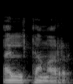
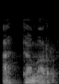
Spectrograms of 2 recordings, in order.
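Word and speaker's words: التمر: a pronunciation thing so it's not El Tamar it's atamar because this is a sun letter a shark again Sheen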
